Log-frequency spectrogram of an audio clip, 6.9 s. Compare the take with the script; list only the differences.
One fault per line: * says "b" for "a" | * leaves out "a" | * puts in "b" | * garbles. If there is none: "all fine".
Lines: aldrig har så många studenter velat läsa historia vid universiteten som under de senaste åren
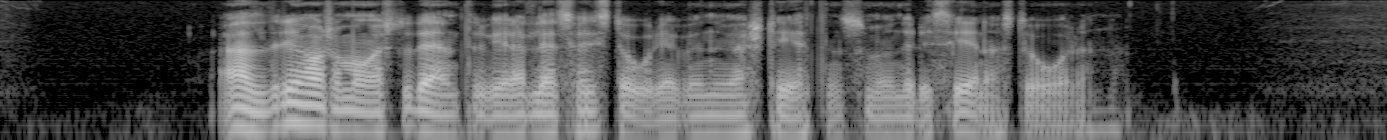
all fine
